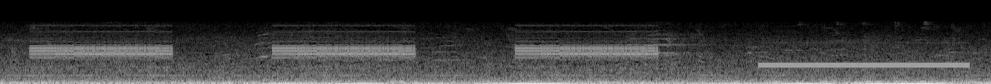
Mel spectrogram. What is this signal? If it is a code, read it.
Emergency Alert System (SAME) tones (header bursts, then the 853 and 960 Hz attention tone), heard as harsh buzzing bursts, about 520.83 baud, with street noise.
